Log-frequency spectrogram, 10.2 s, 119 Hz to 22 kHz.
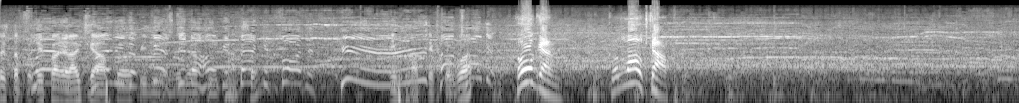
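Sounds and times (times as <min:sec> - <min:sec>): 
speech: 0:00.0 - 0:02.7, 0:03.9 - 0:06.9
crowd shouting: 0:00.0 - 0:10.1
large wrestling arena crowd cheering at a strap match: 0:00.0 - 0:10.1
crowd whistles: 0:01.6 - 0:04.5, 0:06.4 - 0:10.1.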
